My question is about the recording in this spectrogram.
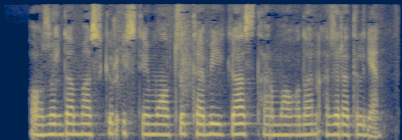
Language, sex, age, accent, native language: Uzbek, male, 25-34, Qoraqalpog'iston, Uzbek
